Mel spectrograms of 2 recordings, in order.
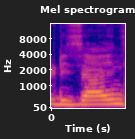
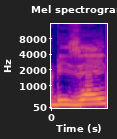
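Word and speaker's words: design: चारों word study कीजिए, डिज़ाइन, small, past और स्पेन। तो डिज़ाइन में ये जी नहीं पढ़ी जाती, ए वाला ऑप्शन ठीक है।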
